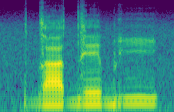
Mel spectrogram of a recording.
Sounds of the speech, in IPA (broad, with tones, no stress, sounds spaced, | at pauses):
d a˨ d e˧ b i˧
